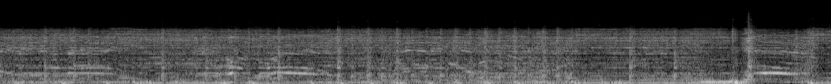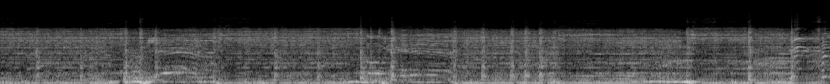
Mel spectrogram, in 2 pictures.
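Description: Live rock band playing through a PA: electric guitars, bass and drum kit with a singer, heard from within the crowd.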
